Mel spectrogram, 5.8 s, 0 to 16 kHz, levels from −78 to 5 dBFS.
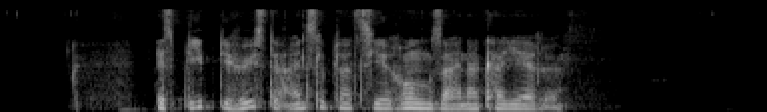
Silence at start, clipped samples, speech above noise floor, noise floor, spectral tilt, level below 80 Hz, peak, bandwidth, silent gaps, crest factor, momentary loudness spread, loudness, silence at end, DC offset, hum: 0.55 s; under 0.1%; 52 dB; -80 dBFS; -5 dB/octave; -66 dBFS; -6 dBFS; 11.5 kHz; none; 24 dB; 18 LU; -28 LUFS; 1.5 s; under 0.1%; none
